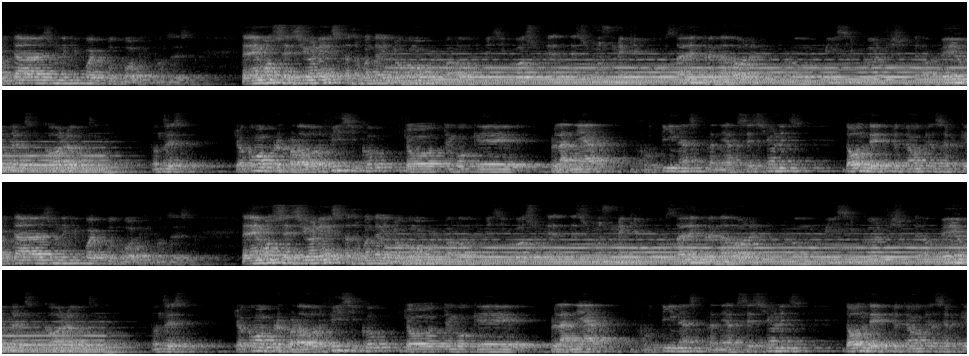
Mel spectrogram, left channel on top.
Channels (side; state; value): both; normal; correlation 0.74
